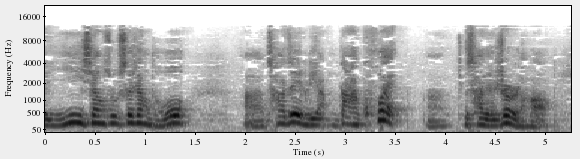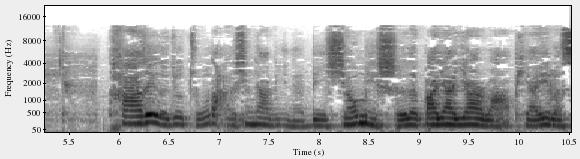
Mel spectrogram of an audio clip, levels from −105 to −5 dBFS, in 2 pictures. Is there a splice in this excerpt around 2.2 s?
no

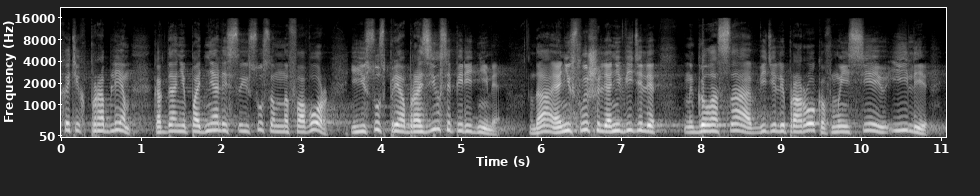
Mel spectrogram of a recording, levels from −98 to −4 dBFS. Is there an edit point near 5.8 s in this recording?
yes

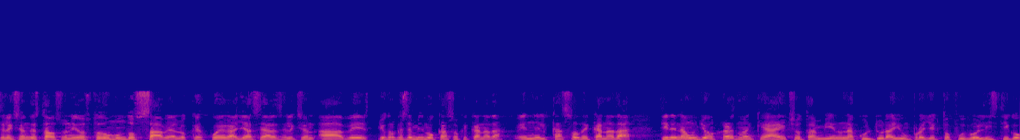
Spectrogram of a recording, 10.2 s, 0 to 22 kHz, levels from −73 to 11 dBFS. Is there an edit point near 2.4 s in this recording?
no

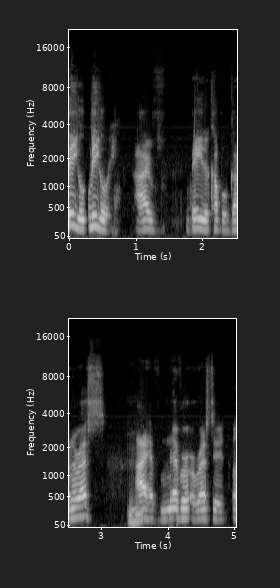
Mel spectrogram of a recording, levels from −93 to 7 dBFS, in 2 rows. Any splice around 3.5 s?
no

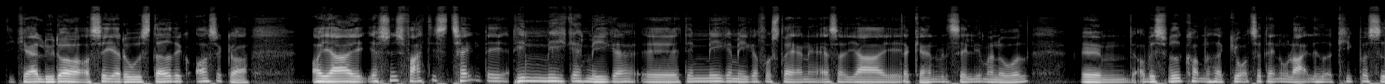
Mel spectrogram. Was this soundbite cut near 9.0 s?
yes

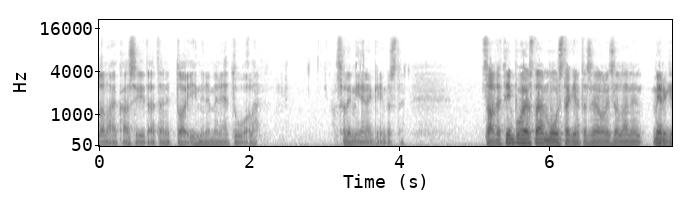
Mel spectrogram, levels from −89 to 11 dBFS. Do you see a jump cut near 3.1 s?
no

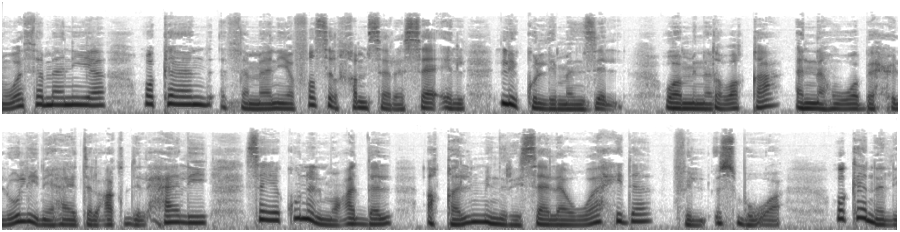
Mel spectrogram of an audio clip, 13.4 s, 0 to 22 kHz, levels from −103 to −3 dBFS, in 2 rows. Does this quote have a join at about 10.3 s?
no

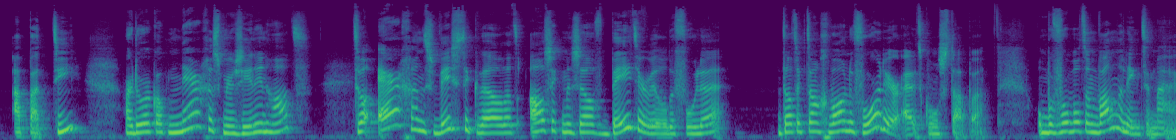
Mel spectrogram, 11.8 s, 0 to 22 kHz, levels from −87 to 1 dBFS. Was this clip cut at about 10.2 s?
no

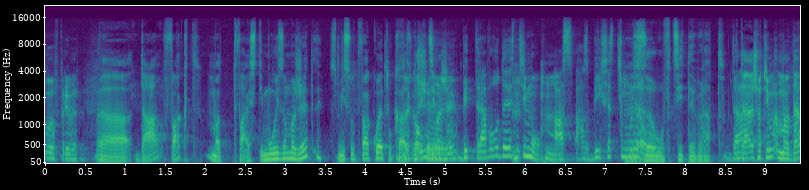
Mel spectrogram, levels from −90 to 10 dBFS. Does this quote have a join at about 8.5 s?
no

